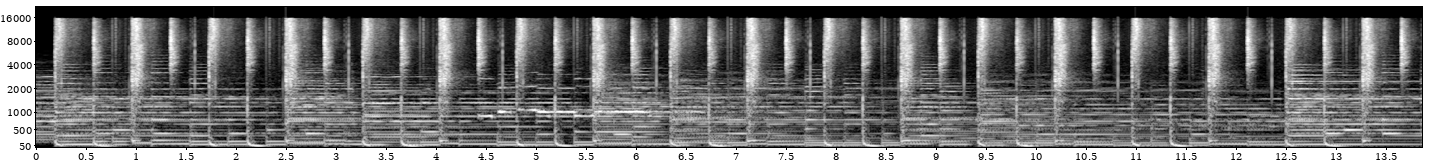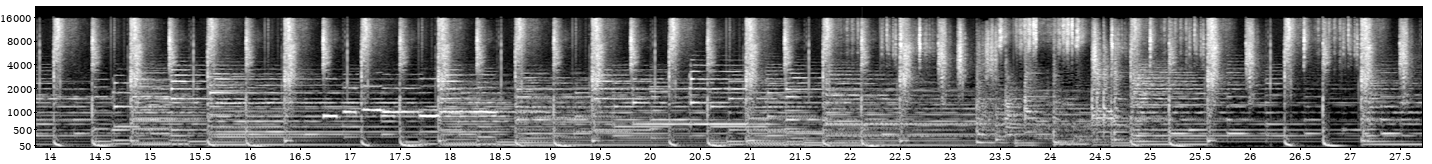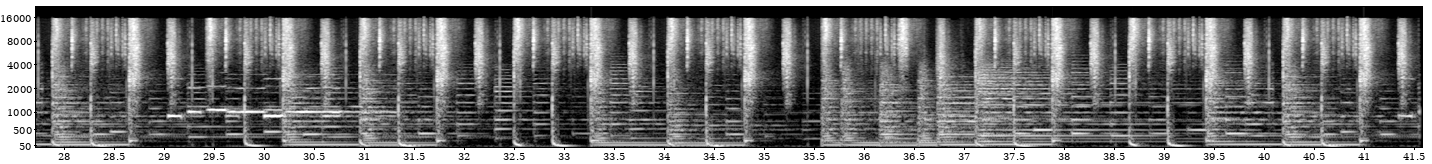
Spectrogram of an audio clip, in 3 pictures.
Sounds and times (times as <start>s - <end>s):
Music: 0.0s - 41.5s.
